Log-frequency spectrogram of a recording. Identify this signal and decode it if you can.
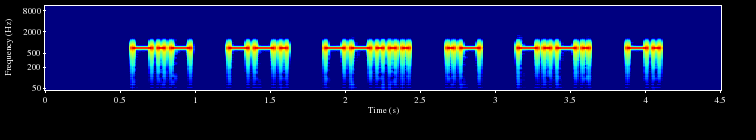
Morse code, heard as a keyed tone, about 28 wpm, spaced as for 20 wpm, 700 Hz. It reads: KG7ACN
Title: USA Call Signs - 6 Characters - 2x Character Spacing - 28wpm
